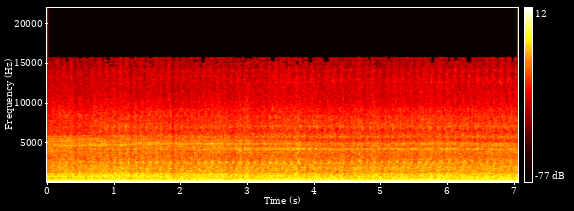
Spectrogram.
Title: 1920 Locomobile first run after rebuild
